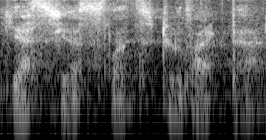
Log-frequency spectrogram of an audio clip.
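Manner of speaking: eager hushed whisper; whispered boys agreeing. Acted. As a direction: breathe it out, secret and eager.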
